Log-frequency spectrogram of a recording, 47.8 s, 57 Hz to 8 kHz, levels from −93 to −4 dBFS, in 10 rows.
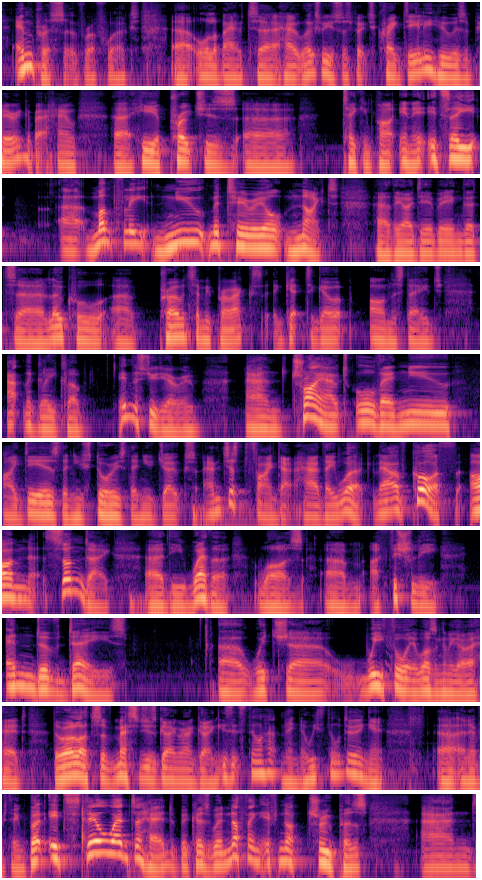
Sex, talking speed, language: male, 180 wpm, English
